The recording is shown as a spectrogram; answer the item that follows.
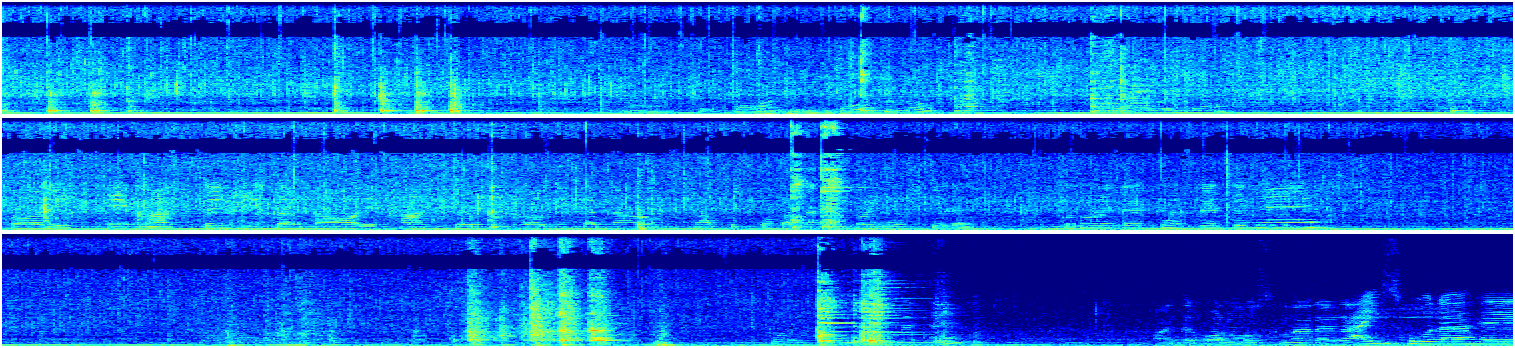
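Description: Chopped okra frying in hot oil in a nonstick frying pan, with a steady sizzle. A spatula stirs and scrapes against the pan now and then, with a run of louder clatters near the end, over a low steady hum.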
